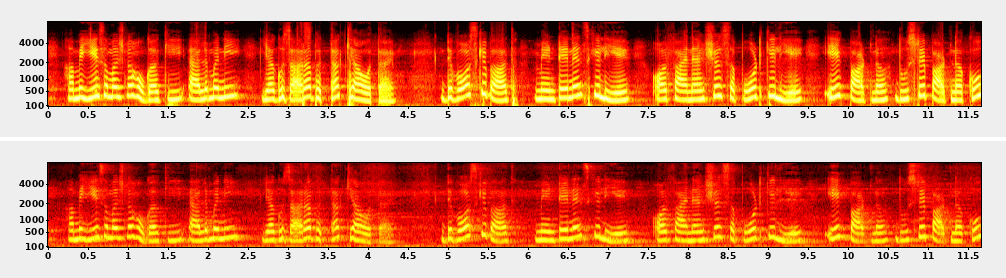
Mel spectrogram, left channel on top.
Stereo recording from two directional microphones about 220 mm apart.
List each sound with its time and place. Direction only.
0.2 s a woman's voice: 45° left (ahead or behind)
